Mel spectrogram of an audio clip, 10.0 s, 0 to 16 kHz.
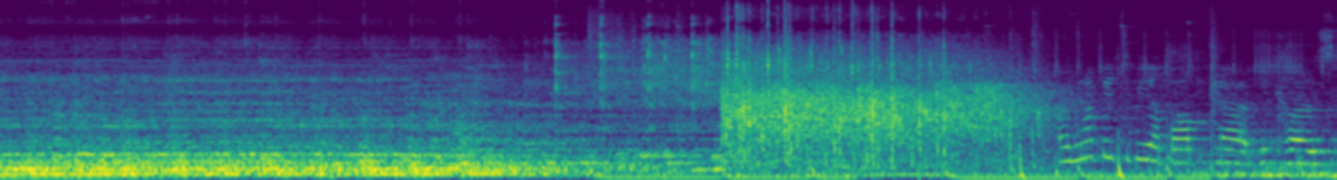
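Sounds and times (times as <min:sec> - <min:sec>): background music: 0:00.0 - 0:10.0
audience applauding: 0:05.4 - 0:08.1.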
